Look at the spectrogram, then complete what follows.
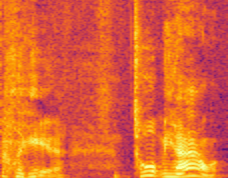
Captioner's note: laughs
